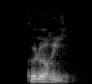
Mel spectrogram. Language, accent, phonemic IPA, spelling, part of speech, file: French, France, /kɔ.lɔ.ʁi/, coloris, noun, LL-Q150 (fra)-coloris.wav
- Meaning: 1. act of mixing colors 2. a mix of color 3. style, panache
